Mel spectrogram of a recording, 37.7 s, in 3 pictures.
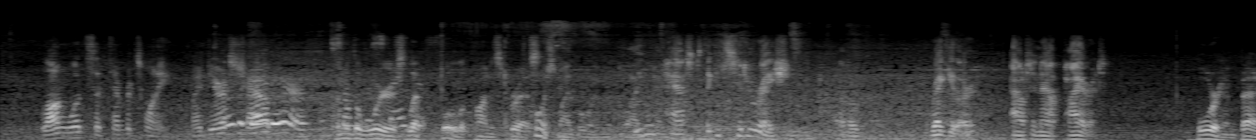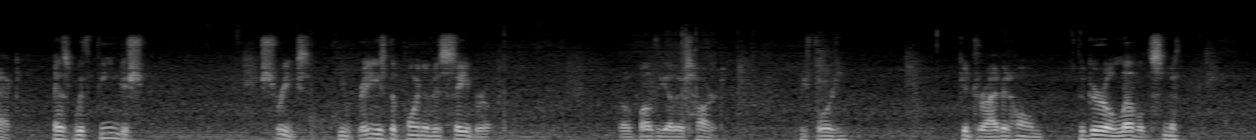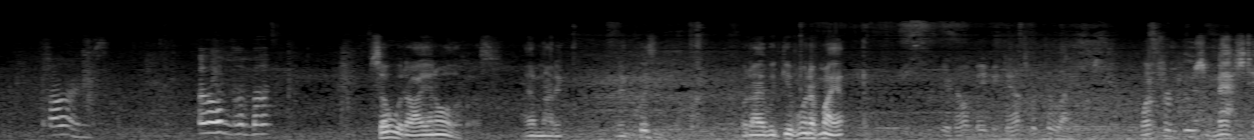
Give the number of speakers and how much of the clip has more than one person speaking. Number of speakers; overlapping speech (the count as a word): five, about 9%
